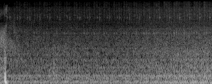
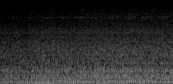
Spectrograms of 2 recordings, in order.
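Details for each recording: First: Hyundai Elantra with manual clutch, codes P0267 and cylinder 3 misfire: uneven, lumpy idle with a stumbling pulse. Injector 3 is not firing and the O2 sensor reads lean; a loose injector connector is suspected. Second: Hyundai Elantra petrol engine idling smoothly after a P0267/cylinder 3 misfire was traced to a disconnected connector and the codes were cleared, with normal fuel trim and oxygen sensor readings: a steady hum with no stumble.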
